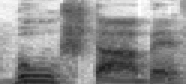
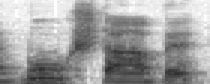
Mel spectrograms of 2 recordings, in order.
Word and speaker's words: Buchstabe: beginning of the word, der Buchstabe, for example, der Buchstabe, you see this B is in the beginning and the second one is in between two vowels, so you see this one gets soundy and soft.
